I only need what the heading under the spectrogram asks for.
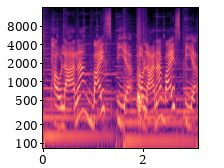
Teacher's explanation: La R al final como una A y la SZ como una S.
